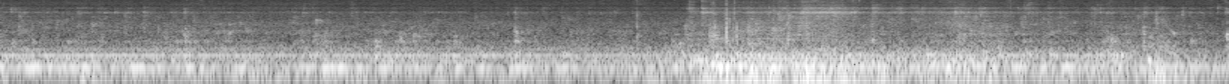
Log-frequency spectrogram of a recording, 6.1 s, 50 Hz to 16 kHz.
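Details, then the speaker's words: Samsung DW80R5060US dishwasher in diagnostic test mode, water fill test then spray arms testing; water splashing and sloshing over a low pump hum that picks up partway, no odd noises; normal water fill and spray arm operation. "And you can hear the spray arms are testing."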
